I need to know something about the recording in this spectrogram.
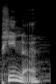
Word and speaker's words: Pina: So, her name is pronounced Peina.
